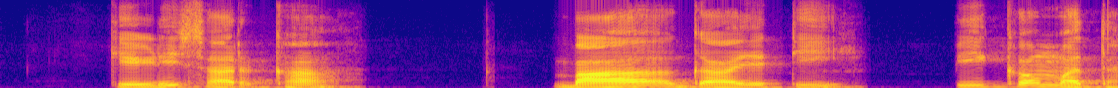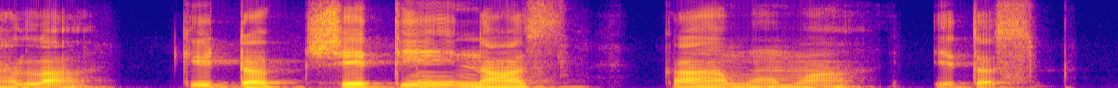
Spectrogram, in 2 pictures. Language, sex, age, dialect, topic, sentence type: Marathi, male, 60-100, Northern Konkan, agriculture, statement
